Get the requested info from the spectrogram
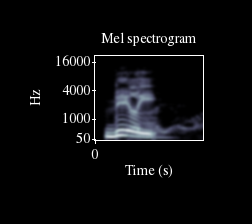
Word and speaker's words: Vili: Okay, the second one is Vili. – V-I-L-I.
